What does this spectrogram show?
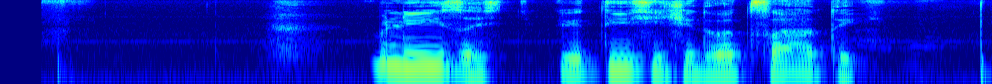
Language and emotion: Russian, sad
